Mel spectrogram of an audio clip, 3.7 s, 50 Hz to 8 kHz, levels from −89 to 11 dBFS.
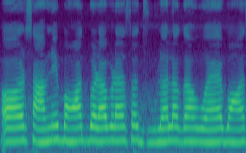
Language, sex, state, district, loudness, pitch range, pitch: Hindi, female, Chhattisgarh, Raigarh, -19 LUFS, 210-225 Hz, 220 Hz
